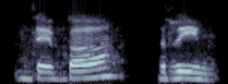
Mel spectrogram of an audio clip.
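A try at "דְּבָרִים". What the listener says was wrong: Bet is not carrying a dagesh, lene, so it should be pronounced as, how will you pronounce it?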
